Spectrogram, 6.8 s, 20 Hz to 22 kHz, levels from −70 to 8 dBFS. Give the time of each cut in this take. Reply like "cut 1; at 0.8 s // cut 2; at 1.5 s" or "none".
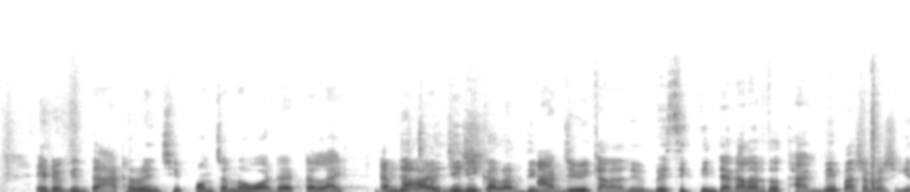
cut 1; at 2.7 s

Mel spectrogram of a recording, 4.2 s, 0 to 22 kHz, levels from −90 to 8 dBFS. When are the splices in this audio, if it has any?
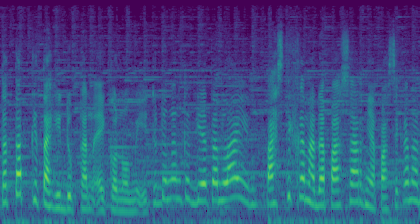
cut 1; at 2.5 s

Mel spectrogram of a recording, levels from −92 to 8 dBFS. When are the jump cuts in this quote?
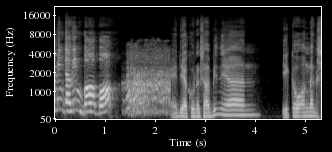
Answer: none

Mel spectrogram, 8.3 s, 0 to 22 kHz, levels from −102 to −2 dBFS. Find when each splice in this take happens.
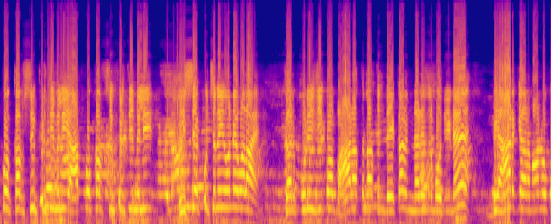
none

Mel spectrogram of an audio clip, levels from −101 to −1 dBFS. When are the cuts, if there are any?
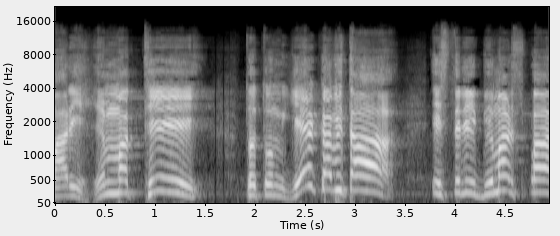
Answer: none

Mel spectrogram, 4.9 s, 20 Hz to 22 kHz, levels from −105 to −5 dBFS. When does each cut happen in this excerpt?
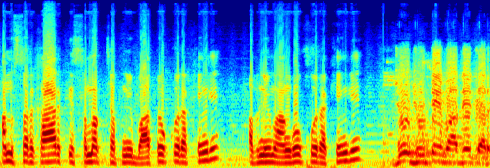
cut 1; at 3.8 s

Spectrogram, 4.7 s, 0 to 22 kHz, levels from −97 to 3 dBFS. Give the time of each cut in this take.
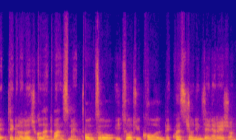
cut 1; at 1.6 s

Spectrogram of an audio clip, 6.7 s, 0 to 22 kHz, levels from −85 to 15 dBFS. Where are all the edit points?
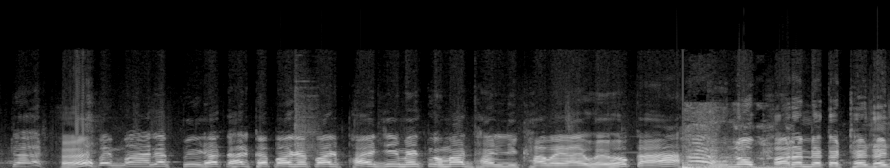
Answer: cut 1; at 5.3 s

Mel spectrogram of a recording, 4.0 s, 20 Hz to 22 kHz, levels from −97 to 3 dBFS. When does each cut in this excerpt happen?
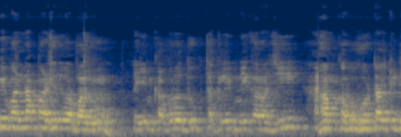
cut 1; at 3.0 s

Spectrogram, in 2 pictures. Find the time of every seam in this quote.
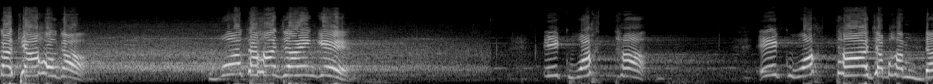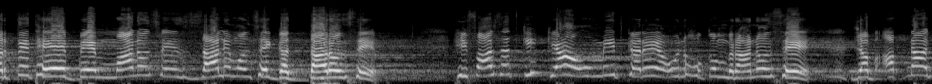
cut 1; at 4.9 s

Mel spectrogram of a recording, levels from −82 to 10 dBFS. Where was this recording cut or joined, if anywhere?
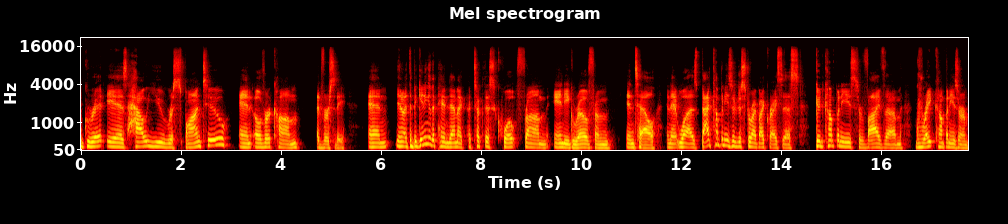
none

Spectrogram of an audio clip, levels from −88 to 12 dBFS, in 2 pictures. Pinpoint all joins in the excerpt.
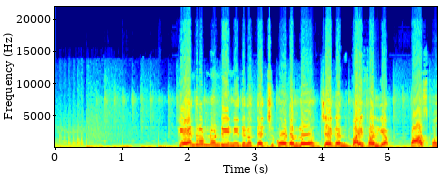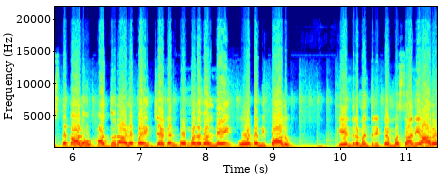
cut 1; at 1.6 s

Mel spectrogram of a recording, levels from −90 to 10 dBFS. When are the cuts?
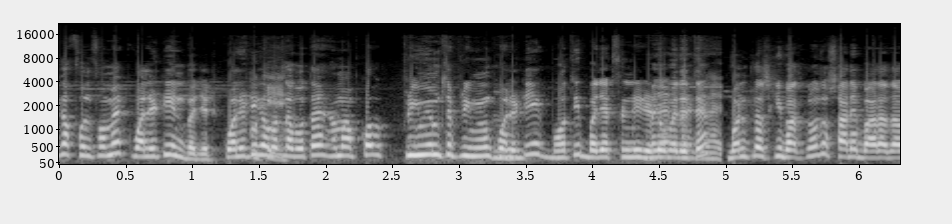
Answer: cut 1; at 4.9 s

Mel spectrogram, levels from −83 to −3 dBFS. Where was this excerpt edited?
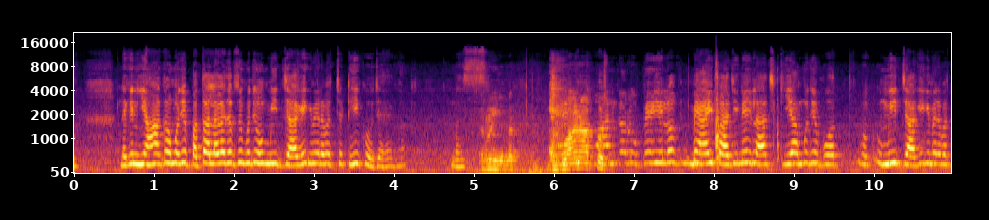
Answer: none

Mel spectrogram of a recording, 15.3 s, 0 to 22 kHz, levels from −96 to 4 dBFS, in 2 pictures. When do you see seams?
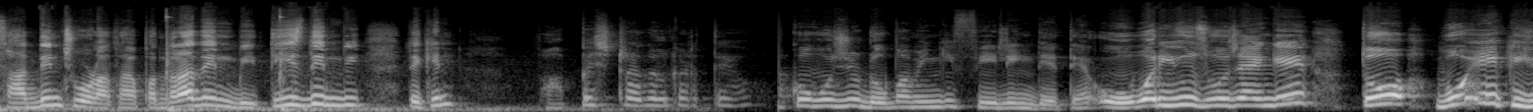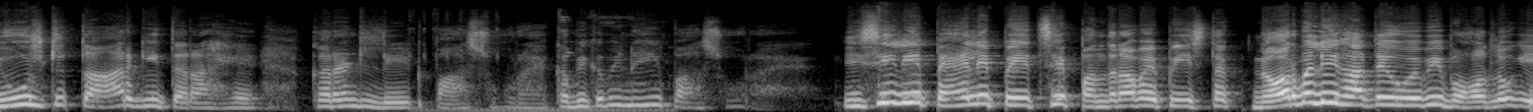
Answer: cut 1; at 3.9 s // cut 2; at 13.9 s

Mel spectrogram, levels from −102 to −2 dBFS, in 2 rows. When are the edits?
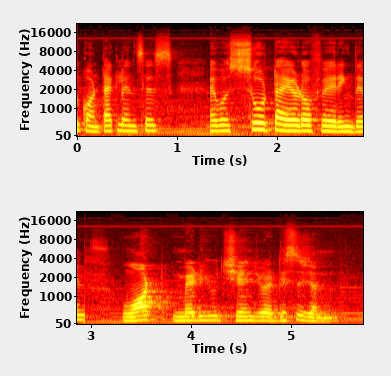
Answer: cut 1; at 1.3 s // cut 2; at 3.0 s

